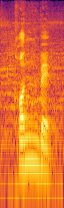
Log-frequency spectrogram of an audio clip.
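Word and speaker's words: Konbe (건배): Konbe. – Konbe. – Konbe. – Konbe. – Yeah. – Like kanpai, yeah, or ganbe. Very similar.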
